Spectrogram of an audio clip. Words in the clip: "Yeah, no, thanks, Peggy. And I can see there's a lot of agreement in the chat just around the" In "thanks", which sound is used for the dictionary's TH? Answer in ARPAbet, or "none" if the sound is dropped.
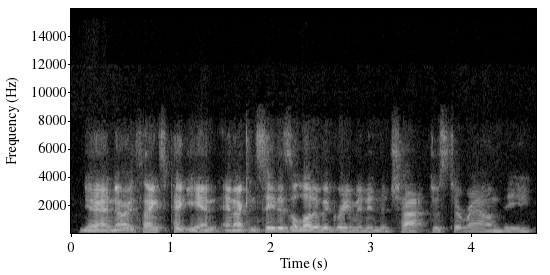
TH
